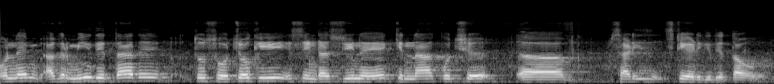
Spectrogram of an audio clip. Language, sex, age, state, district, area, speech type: Dogri, male, 45-60, Jammu and Kashmir, Reasi, urban, spontaneous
